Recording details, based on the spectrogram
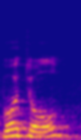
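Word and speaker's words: bottle: in the second syllable forget about the e the e is not pronounced here it's not uh pronounced so based on al which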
